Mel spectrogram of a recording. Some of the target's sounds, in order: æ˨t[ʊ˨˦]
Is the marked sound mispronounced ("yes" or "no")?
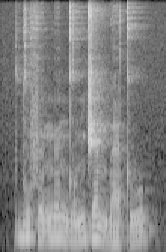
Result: yes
